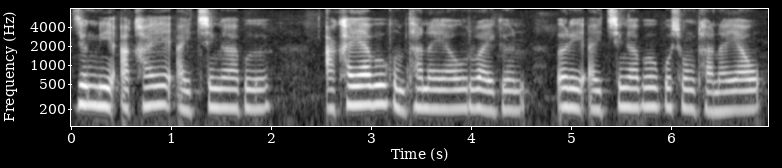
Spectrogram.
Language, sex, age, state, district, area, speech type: Bodo, female, 45-60, Assam, Chirang, rural, spontaneous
